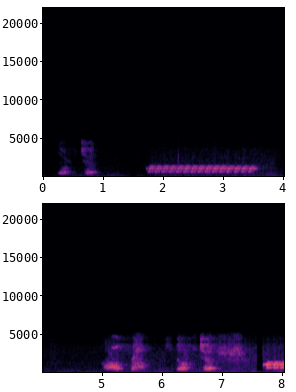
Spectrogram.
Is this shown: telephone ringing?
yes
